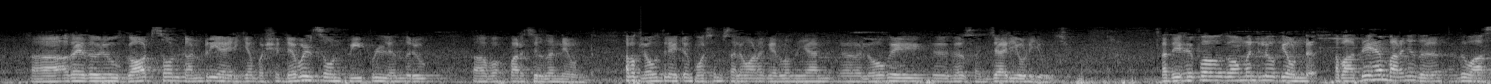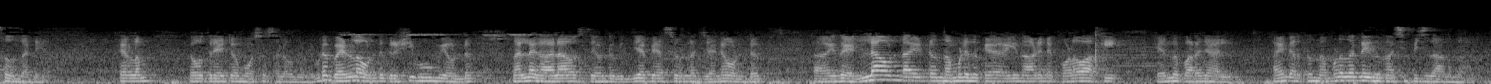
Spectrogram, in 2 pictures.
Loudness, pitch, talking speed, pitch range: -21 LUFS, 140 Hz, 120 wpm, 135-155 Hz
